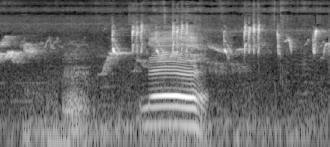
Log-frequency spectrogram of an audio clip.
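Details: Cattle among dozens lined up along a road, mooing as if calling the herd to return home to the shed; one loud, harmonic, slightly wavering moo under a second long, with birds chirping around it.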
